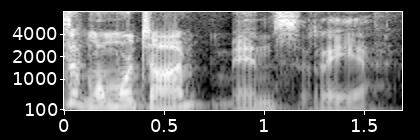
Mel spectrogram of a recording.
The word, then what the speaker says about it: mens rea: Pronounce it one more time. Mens rea. Mens rea, which you said means bad intent.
